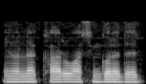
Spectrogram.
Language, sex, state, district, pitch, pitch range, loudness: Chakma, male, Tripura, Dhalai, 125 Hz, 120-125 Hz, -17 LUFS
